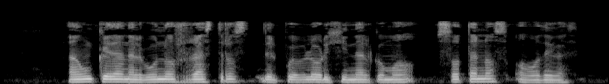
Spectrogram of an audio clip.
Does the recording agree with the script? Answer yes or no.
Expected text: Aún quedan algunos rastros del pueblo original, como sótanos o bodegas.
yes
